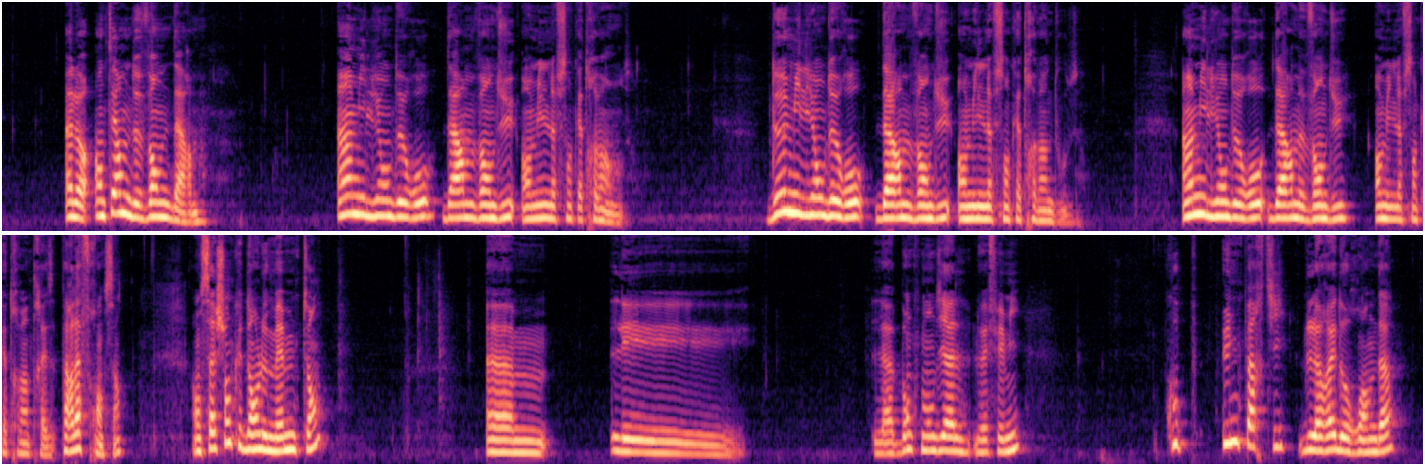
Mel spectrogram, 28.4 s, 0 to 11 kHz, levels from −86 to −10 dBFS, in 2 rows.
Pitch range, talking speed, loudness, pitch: 170-215 Hz, 110 wpm, -15 LUFS, 190 Hz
